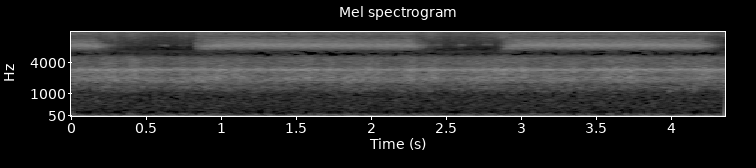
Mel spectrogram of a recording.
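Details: Summer night chorus of crickets and katydids, with long high buzzy bursts lasting about a second and a half, separated by short gaps, layered over an unbroken insect trill lower down.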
